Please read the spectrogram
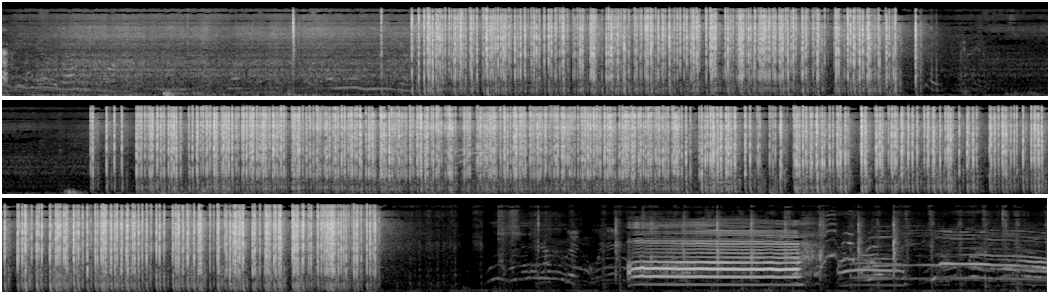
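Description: Ground fountain fireworks spraying sparks with a dense, loud crackle. It comes in two long stretches with a pause of about two seconds between them.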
